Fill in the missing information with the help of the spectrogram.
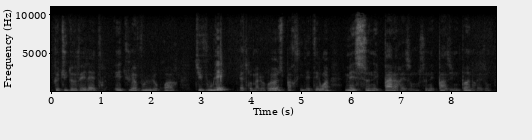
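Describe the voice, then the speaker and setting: A blunt, irritated older brother, read by a man. The voice is husky and gravelly. The recording sounds dull and lo-fi. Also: mid-range voice, warm tone.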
